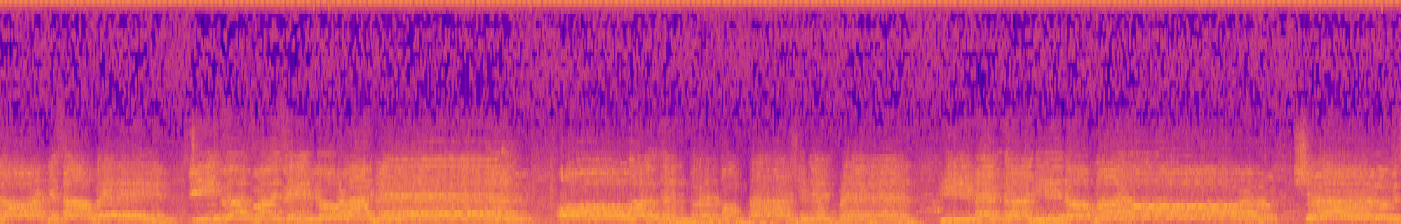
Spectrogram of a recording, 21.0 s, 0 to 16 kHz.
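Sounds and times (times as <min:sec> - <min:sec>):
choir singing long held notes: 0:00.0 - 0:21.0.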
